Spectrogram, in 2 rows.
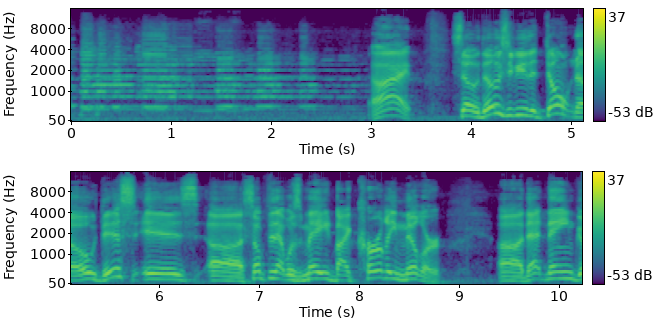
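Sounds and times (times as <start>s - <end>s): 
car horns honking: 0.0s - 3.4s
speech: 3.0s - 10.2s.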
